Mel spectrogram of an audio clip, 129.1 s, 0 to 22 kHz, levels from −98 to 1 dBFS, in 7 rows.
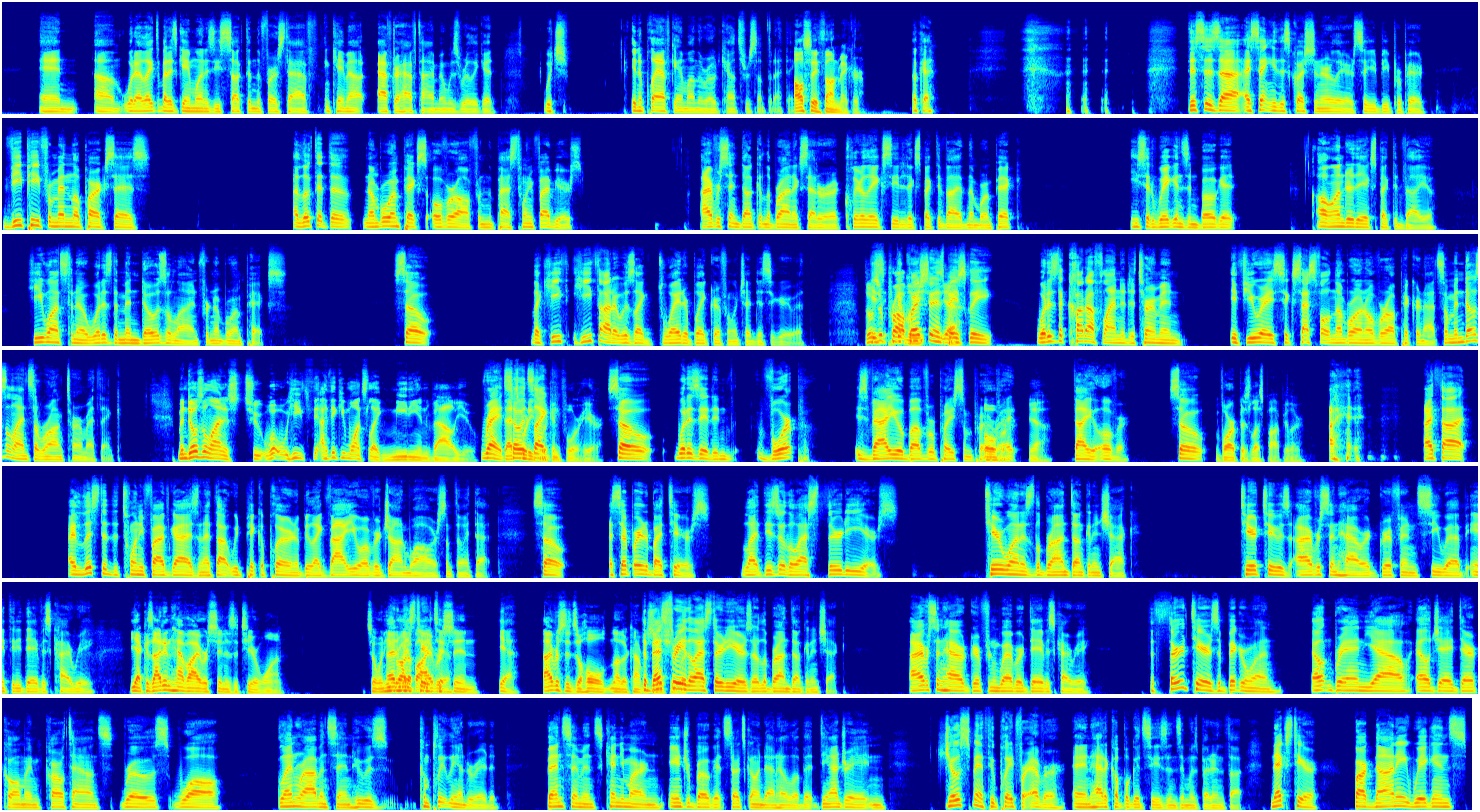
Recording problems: none

